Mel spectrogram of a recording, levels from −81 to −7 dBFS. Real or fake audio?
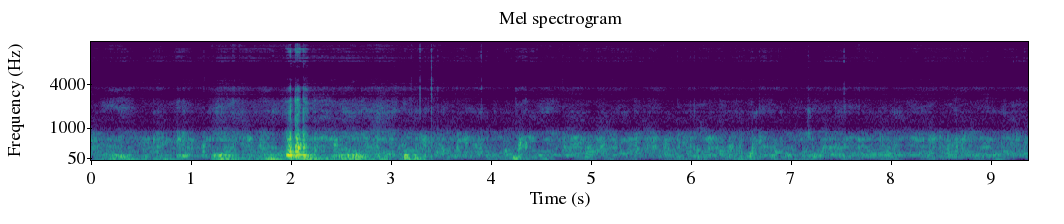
fake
